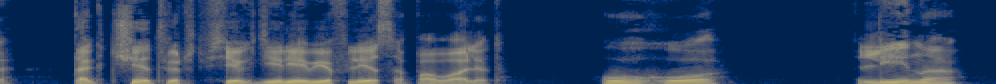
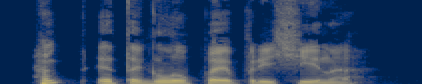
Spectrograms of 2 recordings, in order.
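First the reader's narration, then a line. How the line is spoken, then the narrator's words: Giggling. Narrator (Russian): хихикнула Аура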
